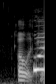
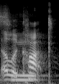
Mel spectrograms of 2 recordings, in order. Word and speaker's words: Ellicott: Yeah, it's E-L-L-I-C-O-T-T. – Ellicott. – What? E-L-L-I-C-O-T. People pronounce it Ellicott, but it's Ellicott.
